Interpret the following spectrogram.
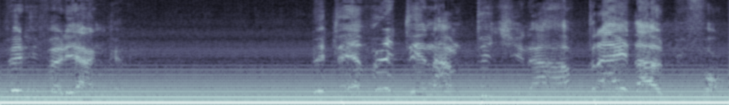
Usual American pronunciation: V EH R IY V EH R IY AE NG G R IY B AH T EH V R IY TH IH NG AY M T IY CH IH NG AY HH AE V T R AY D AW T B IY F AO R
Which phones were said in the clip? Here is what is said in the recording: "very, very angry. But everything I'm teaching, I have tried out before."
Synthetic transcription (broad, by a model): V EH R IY V EH R IY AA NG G IY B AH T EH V R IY T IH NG AY M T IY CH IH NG AY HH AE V T R AY D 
